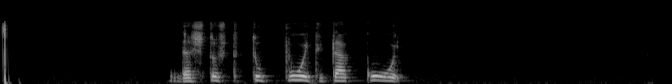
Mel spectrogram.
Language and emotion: Russian, angry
